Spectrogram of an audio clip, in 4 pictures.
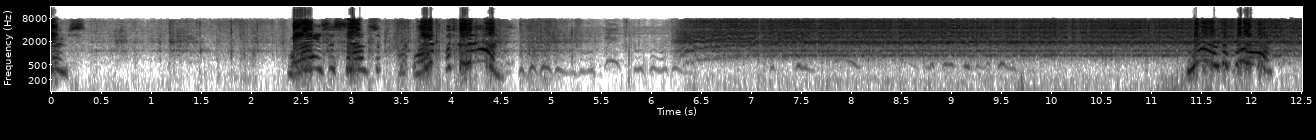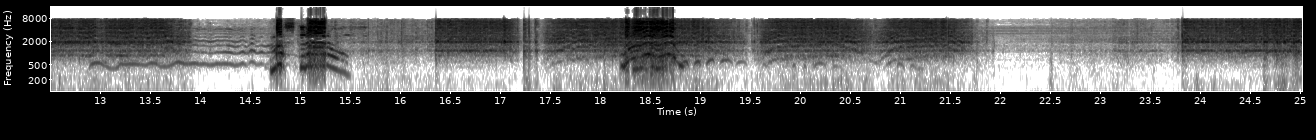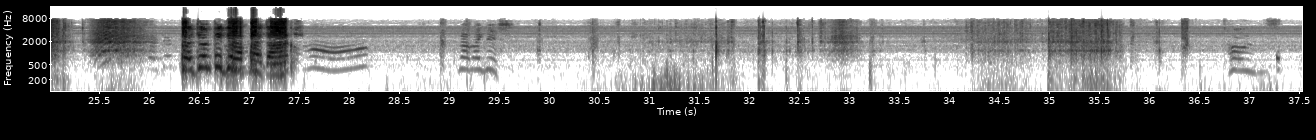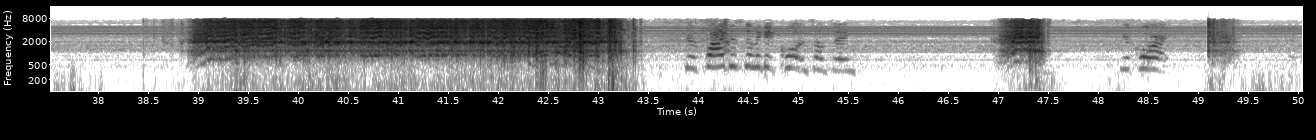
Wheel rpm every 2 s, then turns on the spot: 20, 20, 60, 220, 230, 230, 80, 80, 170, 130, 60, 110, 70, 0, 0, 10, 0, 10, 0, 140, 230, 80, 0, 30, 0.
0-4 12-14 20-22 34-36 42-44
